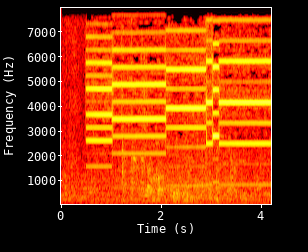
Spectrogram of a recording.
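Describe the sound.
A cell phone ringtone plays a steady, electronic melody of bright sustained notes that shift pitch every second or so, loud, over a murmur of background voices.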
